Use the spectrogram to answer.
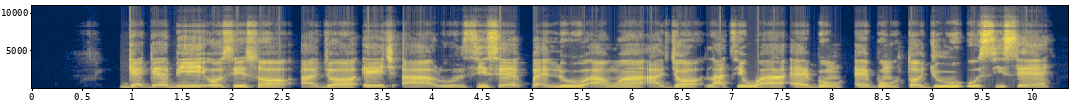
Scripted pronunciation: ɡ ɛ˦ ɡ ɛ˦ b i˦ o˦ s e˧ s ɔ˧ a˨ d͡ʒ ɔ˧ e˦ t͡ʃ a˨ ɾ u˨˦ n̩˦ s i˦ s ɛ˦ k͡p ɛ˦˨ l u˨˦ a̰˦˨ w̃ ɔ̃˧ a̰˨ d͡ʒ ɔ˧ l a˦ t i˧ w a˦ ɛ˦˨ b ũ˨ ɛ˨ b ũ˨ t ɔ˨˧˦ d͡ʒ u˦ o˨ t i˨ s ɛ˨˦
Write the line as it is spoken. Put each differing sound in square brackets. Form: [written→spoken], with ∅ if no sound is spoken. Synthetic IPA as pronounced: ɡ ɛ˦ ɡ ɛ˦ b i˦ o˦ s e˧ s ɔ˧ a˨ d͡ʒ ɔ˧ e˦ t͡ʃ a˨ ɾ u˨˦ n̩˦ s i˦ s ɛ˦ k͡p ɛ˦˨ l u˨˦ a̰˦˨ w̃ ɔ̃˧ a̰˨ d͡ʒ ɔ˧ l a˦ t i˧ w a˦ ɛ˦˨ b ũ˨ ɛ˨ b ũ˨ t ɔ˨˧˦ d͡ʒ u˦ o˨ [t→s] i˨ s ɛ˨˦

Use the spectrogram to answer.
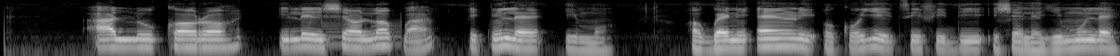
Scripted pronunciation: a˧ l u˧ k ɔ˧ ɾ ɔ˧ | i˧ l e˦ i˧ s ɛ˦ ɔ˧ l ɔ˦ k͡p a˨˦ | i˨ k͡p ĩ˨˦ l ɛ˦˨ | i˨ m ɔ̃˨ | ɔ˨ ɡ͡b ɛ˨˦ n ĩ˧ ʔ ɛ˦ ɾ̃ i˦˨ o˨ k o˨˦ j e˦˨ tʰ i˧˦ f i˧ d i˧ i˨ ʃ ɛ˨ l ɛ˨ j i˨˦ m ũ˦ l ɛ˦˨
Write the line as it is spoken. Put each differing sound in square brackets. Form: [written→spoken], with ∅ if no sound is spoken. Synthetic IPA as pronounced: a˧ l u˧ k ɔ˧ ɾ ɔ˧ | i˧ l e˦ i˧ [s→ʃ] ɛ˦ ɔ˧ l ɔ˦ k͡p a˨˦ | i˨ k͡p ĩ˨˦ l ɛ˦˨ | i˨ m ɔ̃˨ | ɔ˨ ɡ͡b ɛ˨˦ n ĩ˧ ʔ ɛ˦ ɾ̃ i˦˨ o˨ k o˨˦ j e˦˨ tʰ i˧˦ f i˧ d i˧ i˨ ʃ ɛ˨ l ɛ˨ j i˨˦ m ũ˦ l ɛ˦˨

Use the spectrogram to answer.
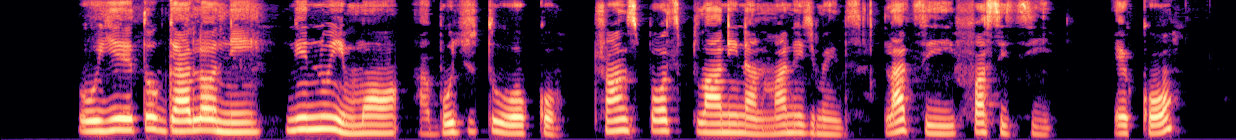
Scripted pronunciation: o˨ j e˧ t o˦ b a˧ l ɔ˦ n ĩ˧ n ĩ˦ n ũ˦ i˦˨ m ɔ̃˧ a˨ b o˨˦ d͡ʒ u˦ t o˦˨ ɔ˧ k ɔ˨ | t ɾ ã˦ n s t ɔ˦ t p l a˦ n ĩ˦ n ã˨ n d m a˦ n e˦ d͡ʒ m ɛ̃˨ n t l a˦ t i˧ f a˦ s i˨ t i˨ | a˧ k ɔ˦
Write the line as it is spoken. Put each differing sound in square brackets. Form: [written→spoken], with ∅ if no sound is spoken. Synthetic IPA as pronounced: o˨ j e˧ t o˦ [b→ɡ] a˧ l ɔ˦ n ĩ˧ n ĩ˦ n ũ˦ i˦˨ m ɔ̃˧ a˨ b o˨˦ d͡ʒ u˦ t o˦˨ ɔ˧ k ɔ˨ | t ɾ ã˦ n s [t→p] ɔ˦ t p l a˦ n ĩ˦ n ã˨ n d m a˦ n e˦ d͡ʒ m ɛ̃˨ n t l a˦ t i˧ f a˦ s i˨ t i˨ | [a˧→ɛ˧] k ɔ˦

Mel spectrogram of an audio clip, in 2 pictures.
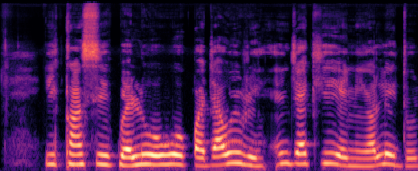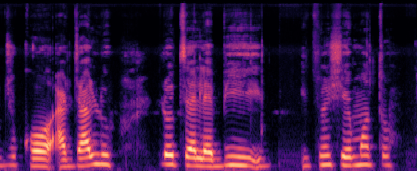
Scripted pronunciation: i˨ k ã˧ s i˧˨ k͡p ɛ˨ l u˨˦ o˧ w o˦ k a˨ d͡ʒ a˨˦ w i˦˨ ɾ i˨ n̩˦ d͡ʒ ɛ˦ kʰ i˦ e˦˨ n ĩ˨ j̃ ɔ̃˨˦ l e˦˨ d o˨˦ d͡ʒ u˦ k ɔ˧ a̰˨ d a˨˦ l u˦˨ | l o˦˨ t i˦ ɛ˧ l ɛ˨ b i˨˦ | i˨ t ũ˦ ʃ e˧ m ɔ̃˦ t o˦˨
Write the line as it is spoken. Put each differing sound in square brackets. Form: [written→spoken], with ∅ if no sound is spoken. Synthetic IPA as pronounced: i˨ k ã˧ s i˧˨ k͡p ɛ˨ l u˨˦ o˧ w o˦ [k→k͡p] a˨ d͡ʒ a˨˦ w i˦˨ ɾ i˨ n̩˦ d͡ʒ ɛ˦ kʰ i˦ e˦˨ n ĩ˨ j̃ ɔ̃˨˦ l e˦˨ d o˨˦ d͡ʒ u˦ k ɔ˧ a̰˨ [d→d͡ʒ] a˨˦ l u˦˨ | l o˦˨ t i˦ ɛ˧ l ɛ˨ b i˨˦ | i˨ t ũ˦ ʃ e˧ m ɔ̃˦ t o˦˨

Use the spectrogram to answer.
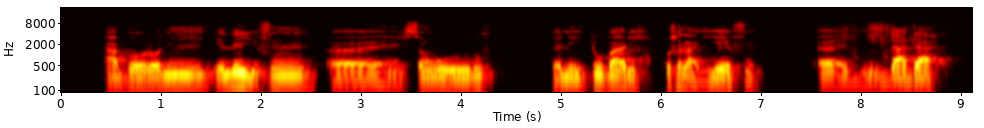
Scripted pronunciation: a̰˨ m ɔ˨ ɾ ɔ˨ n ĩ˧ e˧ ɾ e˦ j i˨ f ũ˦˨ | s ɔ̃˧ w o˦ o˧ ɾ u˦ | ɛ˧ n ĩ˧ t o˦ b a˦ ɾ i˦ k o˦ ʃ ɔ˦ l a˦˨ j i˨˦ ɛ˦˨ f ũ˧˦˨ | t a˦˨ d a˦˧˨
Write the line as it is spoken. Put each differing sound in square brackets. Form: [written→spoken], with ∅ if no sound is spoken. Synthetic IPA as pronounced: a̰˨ [m→b] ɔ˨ ɾ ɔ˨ n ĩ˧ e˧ [ɾ→l] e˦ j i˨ f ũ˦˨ | s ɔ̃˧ w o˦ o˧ ɾ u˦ | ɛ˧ n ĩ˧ t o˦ b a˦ ɾ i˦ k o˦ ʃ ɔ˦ l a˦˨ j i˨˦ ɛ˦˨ f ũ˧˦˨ | [t→d] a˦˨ d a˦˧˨

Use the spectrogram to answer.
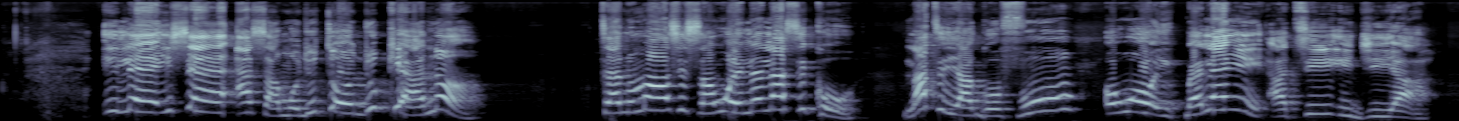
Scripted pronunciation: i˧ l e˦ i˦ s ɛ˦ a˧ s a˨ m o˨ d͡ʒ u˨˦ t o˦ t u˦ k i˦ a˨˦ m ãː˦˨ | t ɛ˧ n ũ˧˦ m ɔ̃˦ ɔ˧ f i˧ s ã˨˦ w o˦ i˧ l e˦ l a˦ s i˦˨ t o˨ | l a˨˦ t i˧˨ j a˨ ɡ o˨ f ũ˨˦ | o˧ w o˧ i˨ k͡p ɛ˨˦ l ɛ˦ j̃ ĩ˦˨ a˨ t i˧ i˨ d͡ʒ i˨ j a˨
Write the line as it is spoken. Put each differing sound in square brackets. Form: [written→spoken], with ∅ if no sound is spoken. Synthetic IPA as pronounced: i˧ l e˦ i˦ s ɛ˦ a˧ s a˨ m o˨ d͡ʒ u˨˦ t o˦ [t→d] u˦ k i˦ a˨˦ [m→n] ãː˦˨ | t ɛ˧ n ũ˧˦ m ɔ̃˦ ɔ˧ [f→s] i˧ s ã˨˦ w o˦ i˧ l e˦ l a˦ s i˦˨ [t→k] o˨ | l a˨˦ t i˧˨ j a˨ ɡ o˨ f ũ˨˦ | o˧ w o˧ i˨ k͡p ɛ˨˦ l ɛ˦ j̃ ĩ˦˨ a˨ t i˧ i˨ d͡ʒ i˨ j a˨

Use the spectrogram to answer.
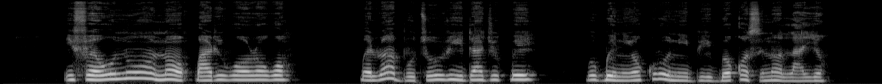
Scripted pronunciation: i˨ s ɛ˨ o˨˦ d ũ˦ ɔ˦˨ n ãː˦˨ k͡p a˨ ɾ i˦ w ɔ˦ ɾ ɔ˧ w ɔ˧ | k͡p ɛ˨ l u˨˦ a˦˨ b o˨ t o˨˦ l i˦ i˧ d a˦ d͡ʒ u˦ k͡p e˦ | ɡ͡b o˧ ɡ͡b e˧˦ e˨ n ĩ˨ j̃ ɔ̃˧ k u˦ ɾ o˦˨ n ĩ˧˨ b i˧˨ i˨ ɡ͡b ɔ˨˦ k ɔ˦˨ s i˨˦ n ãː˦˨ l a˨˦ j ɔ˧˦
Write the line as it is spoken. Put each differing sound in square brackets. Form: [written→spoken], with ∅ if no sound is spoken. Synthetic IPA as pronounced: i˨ [s→f] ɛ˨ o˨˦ [d→n] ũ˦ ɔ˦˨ n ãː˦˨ k͡p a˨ ɾ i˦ w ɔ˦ ɾ ɔ˧ w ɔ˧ | k͡p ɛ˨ l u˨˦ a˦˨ b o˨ t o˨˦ [l→ɾ] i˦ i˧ d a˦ d͡ʒ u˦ k͡p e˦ | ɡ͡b o˧ ɡ͡b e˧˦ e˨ n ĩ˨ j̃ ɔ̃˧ k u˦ ɾ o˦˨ n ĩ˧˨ b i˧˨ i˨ ɡ͡b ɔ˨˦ k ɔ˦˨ s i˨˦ n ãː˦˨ l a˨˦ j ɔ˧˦

